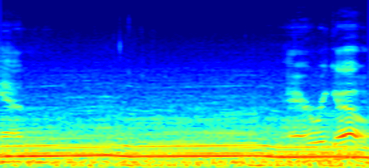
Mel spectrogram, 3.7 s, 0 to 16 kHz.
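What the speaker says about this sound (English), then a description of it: "We have a nice sporty sound coming out of the engine" The engine of a 2025 Kia K4 EX sedan under full throttle merging onto a highway, a steady loud rising drone heard from inside the cabin, with a voice briefly speaking near the end.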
